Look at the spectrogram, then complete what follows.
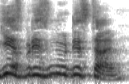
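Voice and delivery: high, eager mock-Israeli accent; pushy Israeli hawker impression; Israeli salesman pitch. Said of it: "he is not native to this country".

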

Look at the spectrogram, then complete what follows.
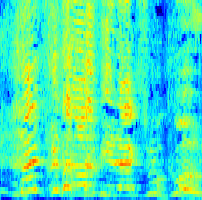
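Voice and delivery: cracking up mid-sentence; gasping the words out through laughter; laughing hard. Real, not acted. Friend reacting to an absurd podcast quote, laughing hard.

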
